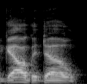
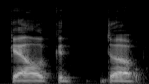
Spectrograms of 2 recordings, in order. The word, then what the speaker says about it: Gal Gadot: was great okay a gal gadot goodell gal good gal gal gadot is that how you say it yeah she is Wonder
